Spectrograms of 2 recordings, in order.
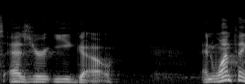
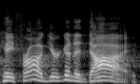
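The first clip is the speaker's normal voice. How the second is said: loud mock warning shout; yelling at the frog; 4 semitones higher, 6 dB louder than usual. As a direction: yell it at the frog like a scolding therapist. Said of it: "yell at this frog".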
